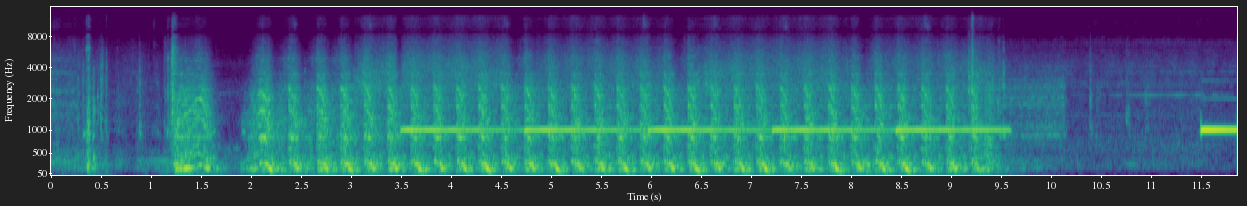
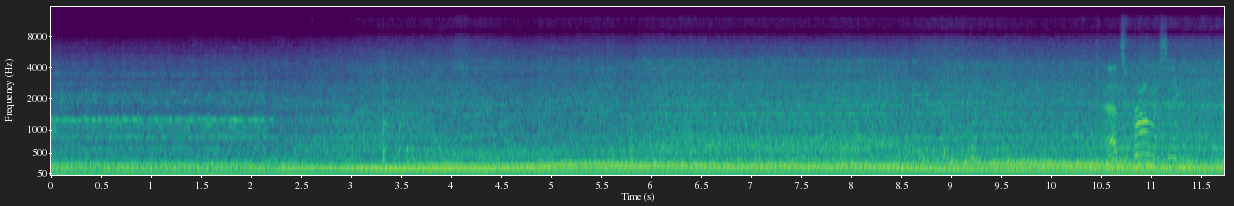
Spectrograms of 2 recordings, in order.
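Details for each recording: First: 2005 Ram 2500 after replacing the FASS lift pump and damaged fuel supply lines that had air leaks; starter cranks steadily about eight seconds then stops without firing, owner fearing low battery, charger then hooked up. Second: 2005 Ram 2500 diesel idling after FASS lift pump and fuel line replacement, no leaks; steady, even idle clatter without stumbles or knocks, running pretty even: healthy idle.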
